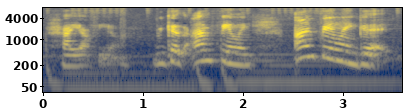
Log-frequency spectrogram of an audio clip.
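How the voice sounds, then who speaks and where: A woman's voice: a little high, lively intonation, a little slow, bright, forceful tone. Chatty young woman, slightly off-mic. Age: young adult. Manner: chatty, slangy, playful. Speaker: beauty vlogger. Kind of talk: casual hair tutorial chat. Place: indoor room, plain wall backdrop. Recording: slightly distant mic, faint music.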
